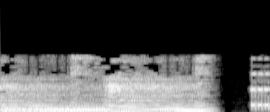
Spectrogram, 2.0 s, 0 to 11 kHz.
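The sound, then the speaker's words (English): A telephone rings with a buzzy, harmonic-rich ring for about one and a half seconds, falls silent briefly, then starts ringing again. “Don't answer it. If fear strikes your heart when the phone rings, knowing it may be another bill collector, it's time for you to call Zero Debt in 90 Days.”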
